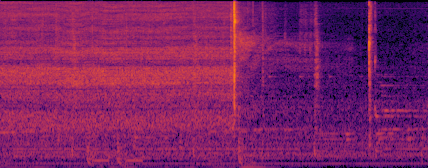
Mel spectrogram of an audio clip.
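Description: Butane torch lighter's jet flame hissing steadily while a cigar is toasted and lit, cut off by a sharp click about three and a half seconds in; a few faint clicks follow.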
